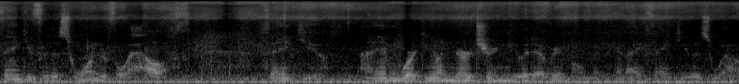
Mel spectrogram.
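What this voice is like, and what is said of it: Calm, lowered voice. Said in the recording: “my voice has come down even like an octave”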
